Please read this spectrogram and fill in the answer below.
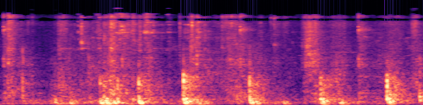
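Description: Hooves of a harnessed draft mule team stepping on the barn floor: a handful of irregular, unevenly spaced thuds as the mules shift their feet.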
